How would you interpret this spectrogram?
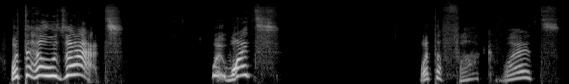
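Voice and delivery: very high startled cries; real disbelief; shocked. Real, not acted. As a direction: react to a glitch. Fast animation glitch.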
